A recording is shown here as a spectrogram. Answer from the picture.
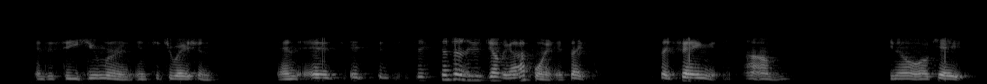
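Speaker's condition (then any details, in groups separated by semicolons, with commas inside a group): Parkinson's disease, young-onset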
